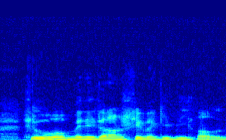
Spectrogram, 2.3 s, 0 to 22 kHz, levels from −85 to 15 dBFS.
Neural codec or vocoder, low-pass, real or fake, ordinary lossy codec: vocoder, 48 kHz, 128 mel bands, Vocos; 19.8 kHz; fake; none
